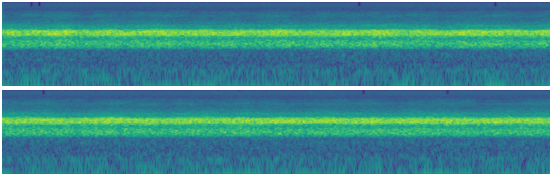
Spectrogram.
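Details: Flooded pre-planting rice field at night with a full flower moon overhead, frogs in a large chorus; thick, continuous trilling croaks from many callers, level and unbroken, with a faint low rumble beneath.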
